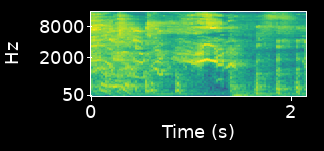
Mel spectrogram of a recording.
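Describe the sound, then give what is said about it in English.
A string of loud, theatrical coughs bursts out in quick succession, mixed with bits of laughter and a low steady hum underneath. “It's going to try to interrupt you with the exaggerated coughs.”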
